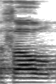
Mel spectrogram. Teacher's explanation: فا کو را کے ساتھ ملا کے پڑھیں، را کو موٹا کر کے پڑھیں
